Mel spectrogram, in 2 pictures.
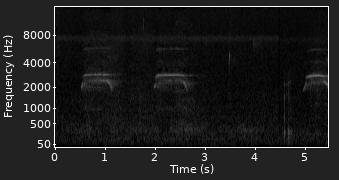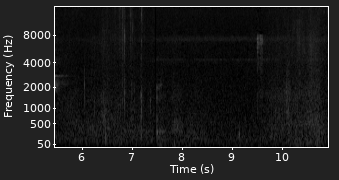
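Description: A Black-collared Hawk gives three high, drawn-out whistles, each ending in a slurred downward note, spaced a few seconds apart over faint ticking background noise.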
